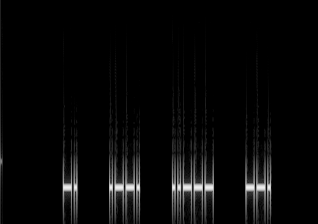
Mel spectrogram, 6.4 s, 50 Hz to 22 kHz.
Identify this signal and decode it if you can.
Morse code, heard as a keyed tone, about 21 wpm, spaced as for 10 wpm, 700 Hz. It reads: NP2G
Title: USA Call Signs - 4 Characters - 4x Character Spacing - 22wpm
